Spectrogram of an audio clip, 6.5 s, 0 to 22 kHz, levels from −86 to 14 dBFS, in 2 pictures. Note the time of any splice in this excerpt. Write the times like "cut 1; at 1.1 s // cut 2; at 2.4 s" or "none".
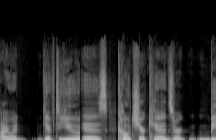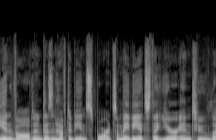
cut 1; at 1.2 s // cut 2; at 5.0 s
